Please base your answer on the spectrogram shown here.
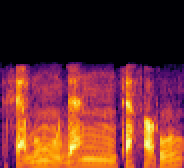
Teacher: أما عند شعبة فقرأها بالتنوين، قرأها بالتنوين ألا إن ثمودا كفروا، يبقى هذه الألف عند شعبة أصبحت ألف التنوين فتصير ثمودا كفروا، والتنوين بعده حرف الكاف يبقى إخفاء مع الغنة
